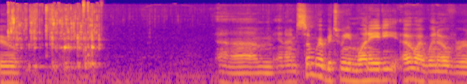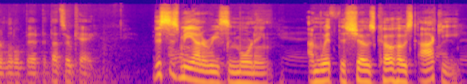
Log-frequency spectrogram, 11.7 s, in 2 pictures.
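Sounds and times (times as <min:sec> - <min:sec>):
speech: 0:00.0 - 0:00.4, 0:03.2 - 0:07.2, 0:07.8 - 0:11.6
liquid pouring into a bottle: 0:00.0 - 0:01.3.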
